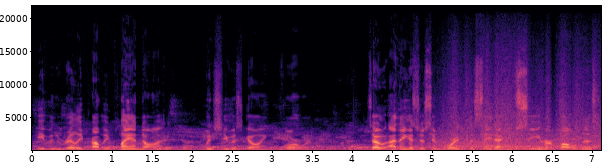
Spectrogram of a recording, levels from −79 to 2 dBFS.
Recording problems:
murmuring crowd; loud; throughout; 7 dB below the speech

